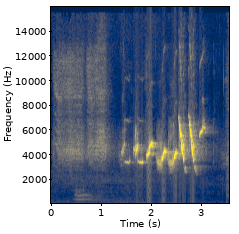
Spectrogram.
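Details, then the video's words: One of a pair of rusty-collared seedeaters, out on a street, delivers a lively, high-pitched phrase of about eight quick slurred syllables after a soft hum and a brief rustle. "Casal de Coleiro na Rua - Muita Fibra e Canto!!!"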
